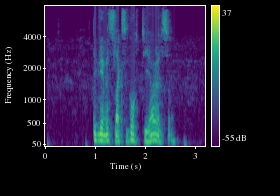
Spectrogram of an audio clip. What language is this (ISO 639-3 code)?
swe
